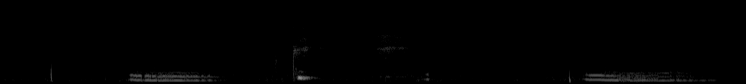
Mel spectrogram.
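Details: A sleeping Labrador puppy snoring: two soft, buzzing snores several seconds apart in a quiet room.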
